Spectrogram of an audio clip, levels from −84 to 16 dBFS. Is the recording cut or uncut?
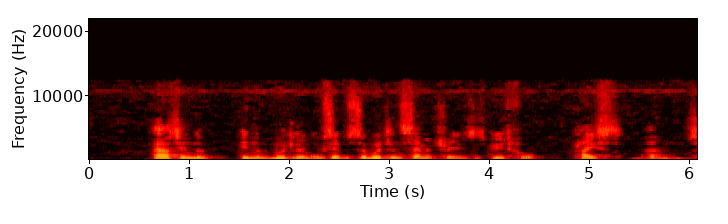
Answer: uncut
